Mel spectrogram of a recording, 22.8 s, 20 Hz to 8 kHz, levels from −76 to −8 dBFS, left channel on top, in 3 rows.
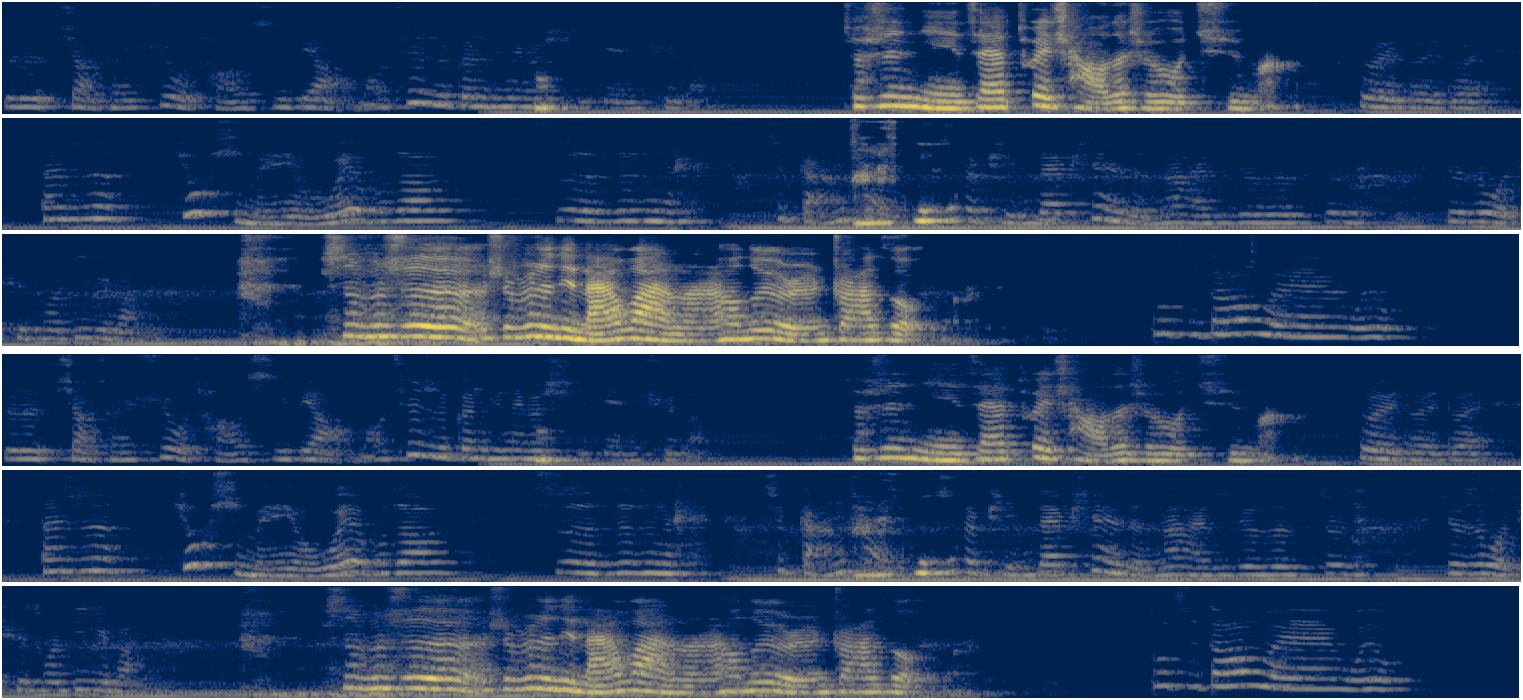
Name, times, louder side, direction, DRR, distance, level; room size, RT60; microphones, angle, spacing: voice 1, 0.0-3.6 6.8-9.9 10.3-12.1 12.4-16.1 20.9-22.1, right 1 dB, 30° right, 1.4 m, -42 dB
sound 1, 2.4-20.0, equal, 15° right, 3.5 m, -46 dB
voice 2, 4.3-6.4 11.9-12.3 16.4-19.8, left 6 dB, 85° left, 0.5 m, -22 dB
8.3 x 7.1 x 3.1 m
head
